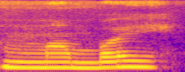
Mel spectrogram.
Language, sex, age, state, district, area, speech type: Kashmiri, male, 18-30, Jammu and Kashmir, Shopian, rural, spontaneous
